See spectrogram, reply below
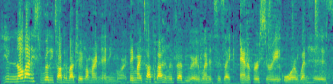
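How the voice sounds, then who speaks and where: A woman's voice: fairly low pitch, quick pace, soft background music. A woman speaking as an interview guest, explaining her thoughts earnestly in a conversational way. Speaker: guest, playwright and director.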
